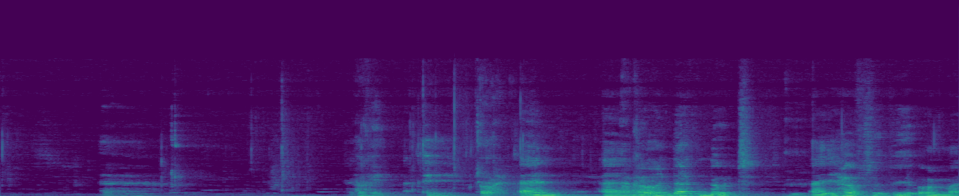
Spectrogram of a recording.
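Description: An elderly man speaks firmly to another man nearby.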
